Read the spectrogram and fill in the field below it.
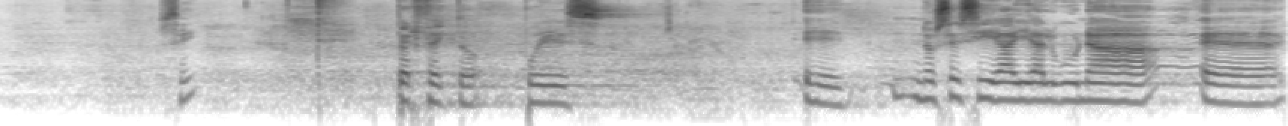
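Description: A woman speaks through a loudspeaker in an echoing hall.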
